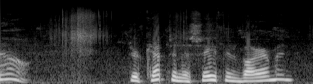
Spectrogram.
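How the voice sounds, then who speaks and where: Over noticeable background noise, a man with a high pitch speaks very slowly and with lively intonation, the sound dry and close with no echo. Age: 80s+. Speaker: retired prison warden. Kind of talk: interview answer.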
